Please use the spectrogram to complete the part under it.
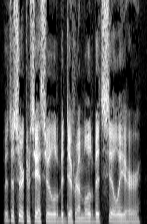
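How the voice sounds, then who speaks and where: Rambling, gravelly-voiced man. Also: mid-range voice, fairly even intonation, racing, no echo, clean studio sound. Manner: meandering, stammering, silly. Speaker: sleep podcast host. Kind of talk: rambling bedtime monologue.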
